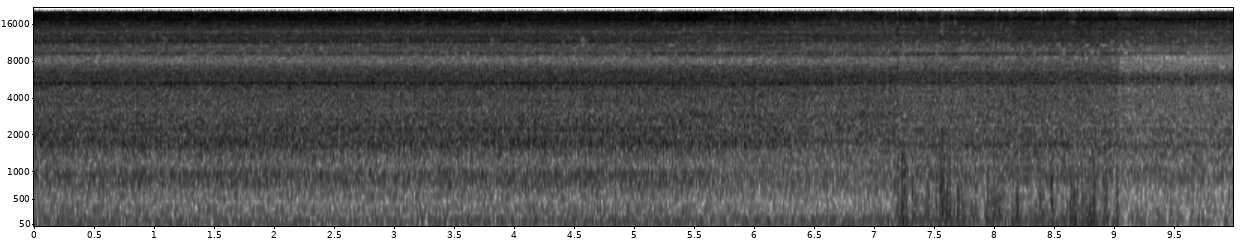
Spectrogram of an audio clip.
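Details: 1970 Ford F250 360 FE V8 with an unknown carburetor the owner suspects is the wrong one for a smaller V8. The carb was leaking fuel; idle air screws are being set by vacuum gauge (reading 15). Lumpy, uneven idle with low rumble and irregular knocking.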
